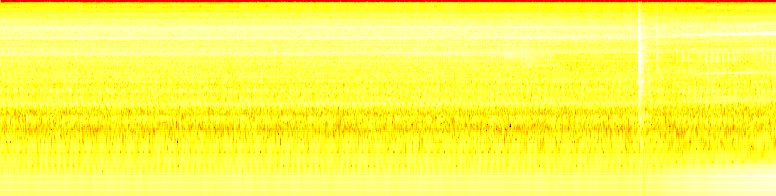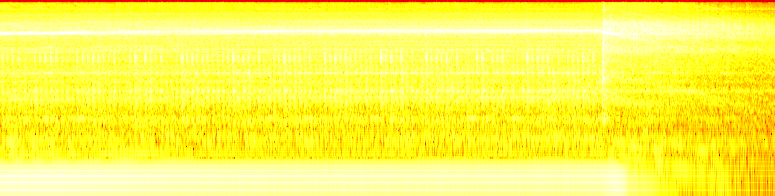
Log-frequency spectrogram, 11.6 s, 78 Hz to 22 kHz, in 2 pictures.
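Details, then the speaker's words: Vintage Singer 201-2 sewing machine (Carol's) after restoration, run with the bobbin winder engaged: the motor spins up to a strong, steady hum, then settles under the winder load with only a slight dip in speed; a meaty, strong, healthy, even-running motor. "that is a meaty strong happy motor"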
